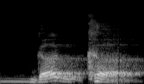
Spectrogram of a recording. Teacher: I have to first vibrate my vocal cord. So this thing starts vibrating.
